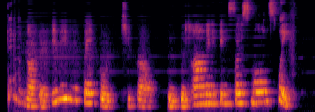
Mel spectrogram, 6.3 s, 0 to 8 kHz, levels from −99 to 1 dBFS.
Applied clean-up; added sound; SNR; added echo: neural mask model DeepFilterNet 3.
